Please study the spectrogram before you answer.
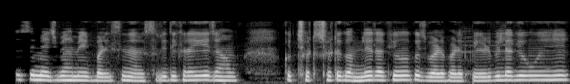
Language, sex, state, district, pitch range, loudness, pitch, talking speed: Hindi, female, Madhya Pradesh, Bhopal, 185-205 Hz, -13 LUFS, 195 Hz, 265 wpm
